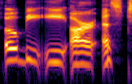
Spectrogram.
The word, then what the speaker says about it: Oberst: Bill Oberst Jr. I don't know how to. You want to try that? Oberst. No, No, it's Oberst.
